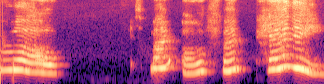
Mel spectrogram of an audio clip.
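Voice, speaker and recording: A woman's squeaky put-on character voice, extremely high in pitch, with lively intonation. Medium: read story. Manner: warm and friendly.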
